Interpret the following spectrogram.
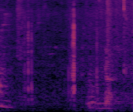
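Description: A brief, low, held vocal sound from a person, like a hum or grunt, comes just after a light click about a second in.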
